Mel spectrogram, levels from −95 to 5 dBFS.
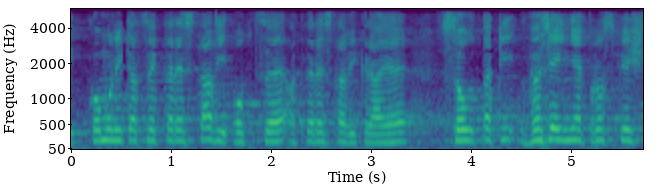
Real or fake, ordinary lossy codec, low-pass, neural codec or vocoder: real; AAC, 24 kbps; 5.4 kHz; none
